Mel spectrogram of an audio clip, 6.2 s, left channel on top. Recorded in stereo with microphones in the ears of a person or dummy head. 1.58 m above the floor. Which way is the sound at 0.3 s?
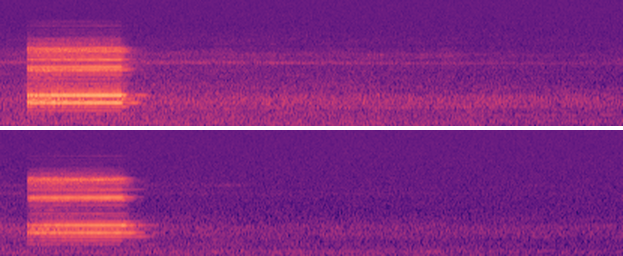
60° left (ahead or behind).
